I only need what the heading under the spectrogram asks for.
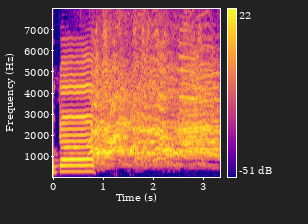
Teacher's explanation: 5 number মাখরাজ জিহ্বার গোড়া থেকে একটু আগে বাড়িয়া তার বরাবর উপরের তালুর সঙ্গে লাগাইয়া মধ্যখান পেঁচানো কাফ।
